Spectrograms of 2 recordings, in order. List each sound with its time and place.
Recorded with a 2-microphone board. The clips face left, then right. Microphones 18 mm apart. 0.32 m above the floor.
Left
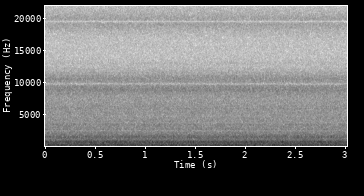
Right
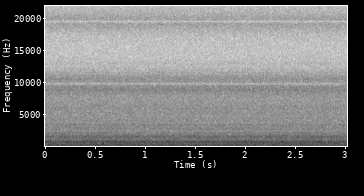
Only background noise.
